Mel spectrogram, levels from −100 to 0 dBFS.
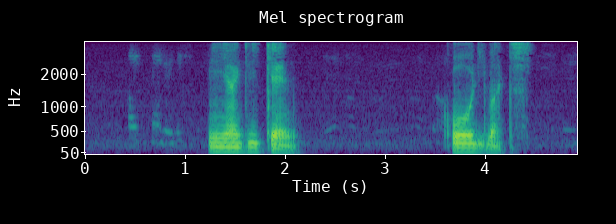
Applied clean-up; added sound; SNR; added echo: none; none; none; none.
